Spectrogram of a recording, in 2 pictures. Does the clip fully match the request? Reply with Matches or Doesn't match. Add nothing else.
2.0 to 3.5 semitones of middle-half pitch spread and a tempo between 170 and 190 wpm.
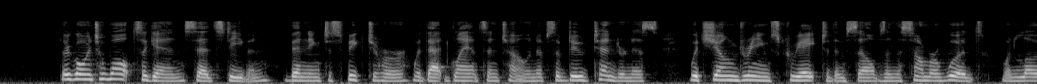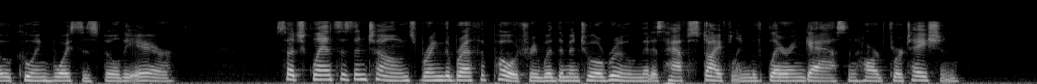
Matches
